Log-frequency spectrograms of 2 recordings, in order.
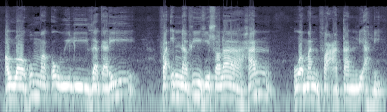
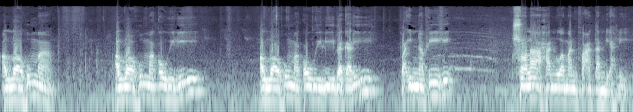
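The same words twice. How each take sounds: First: It is recited at a normal pace. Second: It is recited at a slow pace. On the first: "Saya ulangi" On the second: "Saya ulangi secara pelan"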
